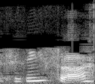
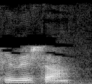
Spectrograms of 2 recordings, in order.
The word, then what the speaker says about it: Theresa: Nein, nicht Theresia, Theresa. – Theresa! Na, das ist aber ein Name, den kenne ich ja gar nicht. Theresa. – Ja, der wird normalerweise Englisch ausgesprochen, also halt Theresa.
